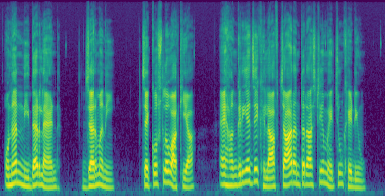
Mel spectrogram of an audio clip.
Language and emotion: Sindhi, neutral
